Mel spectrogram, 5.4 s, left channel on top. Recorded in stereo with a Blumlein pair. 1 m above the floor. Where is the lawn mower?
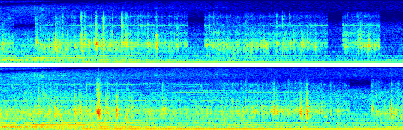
65° right; by 5.4 s 60° right.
